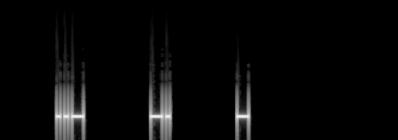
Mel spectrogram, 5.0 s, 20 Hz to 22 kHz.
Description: Morse code, heard as a keyed tone, about 25 wpm, spaced as for 9 wpm, 700 Hz. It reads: UNT
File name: Lesson 17e - Letter u - Three Characters 25wpm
